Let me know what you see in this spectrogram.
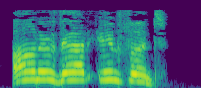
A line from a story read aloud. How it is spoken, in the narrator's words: Somebody shouted out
